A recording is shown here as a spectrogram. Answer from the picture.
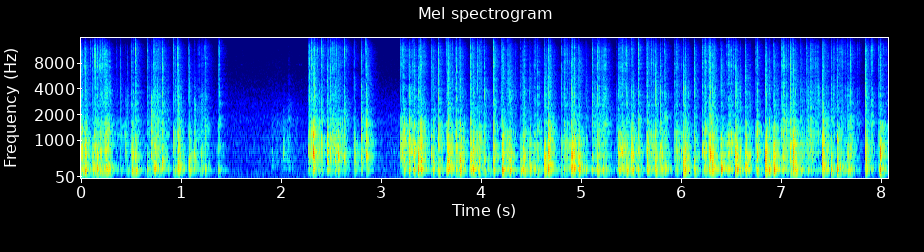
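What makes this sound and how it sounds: Long nails tap very fast on the textured lid of a closed, hollow aluminum carry case. Dense bursts of crisp, bright clicks with a hollow metallic tone run almost continuously, broken by two short pauses.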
